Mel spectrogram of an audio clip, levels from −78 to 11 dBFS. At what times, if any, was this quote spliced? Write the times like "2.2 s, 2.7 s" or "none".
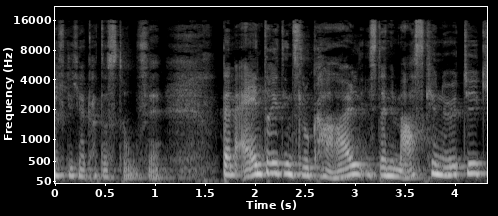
1.7 s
